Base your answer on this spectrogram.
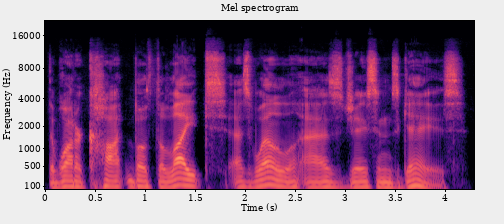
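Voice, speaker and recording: A man's voice: low-pitched, takes it slowly, no echo, clean studio sound. A man reading a scripted romance story as an audio fiction narrator.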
